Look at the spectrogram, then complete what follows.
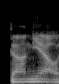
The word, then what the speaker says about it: Danielle: Danielle. Yeah, she said I Don like and Yell.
